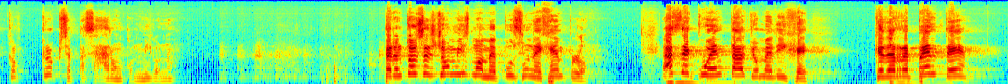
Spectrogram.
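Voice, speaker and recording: Mexican male preacher, bright and forceful, lively storytelling in an echoey church hall. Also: very high-pitched. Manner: animated storytelling, asks the congregation. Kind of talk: sermon. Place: church meeting room.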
